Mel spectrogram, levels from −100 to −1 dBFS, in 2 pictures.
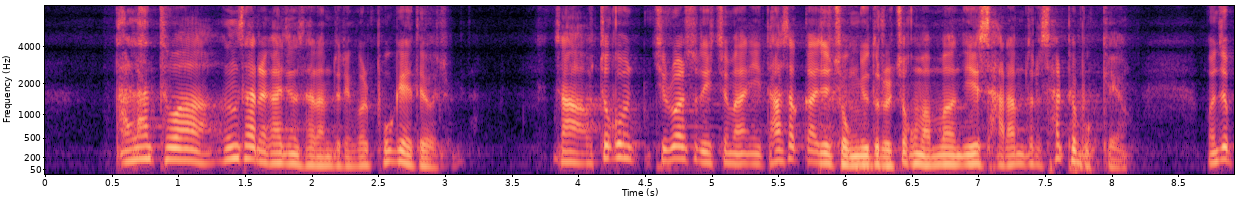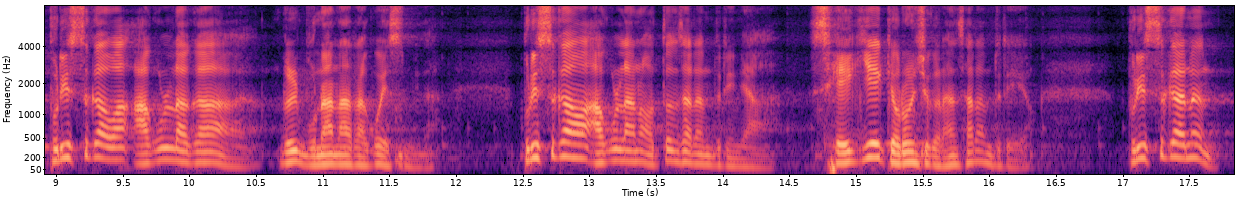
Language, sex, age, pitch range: Korean, male, 40-59, 115-165 Hz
